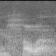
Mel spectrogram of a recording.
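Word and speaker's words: חוה: Well, so the Hebrew name would be Hawa. What they call her, how they pronounce it in French, is something else.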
